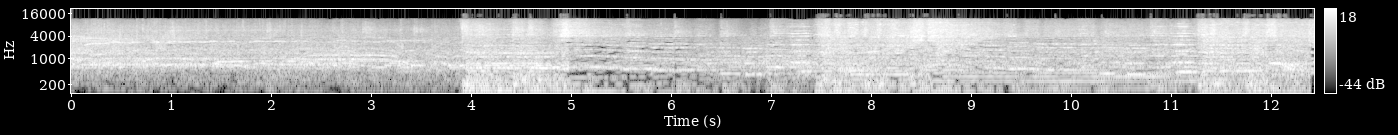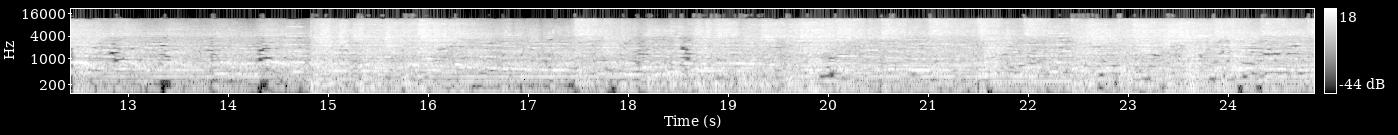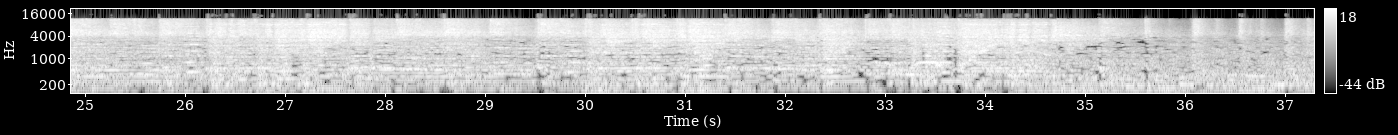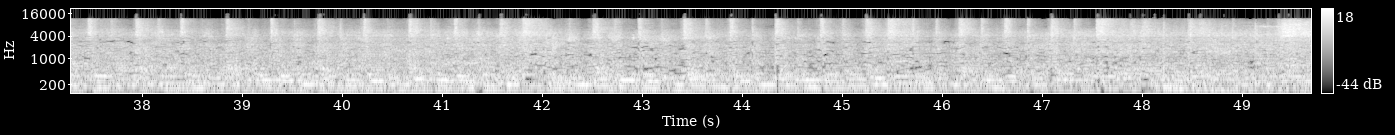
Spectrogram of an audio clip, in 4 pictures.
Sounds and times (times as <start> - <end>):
Music: 0.0 - 49.6.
